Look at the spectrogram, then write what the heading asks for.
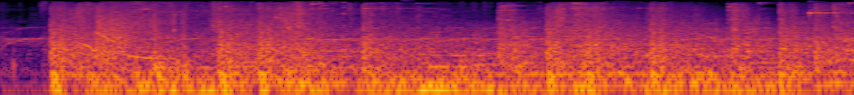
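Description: Rapid gunfire as agents and police shoot at each other on a parking-garage level during a chase. Many overlapping loud cracks and bangs merge into a dense, continuous barrage that lasts through the whole clip.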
